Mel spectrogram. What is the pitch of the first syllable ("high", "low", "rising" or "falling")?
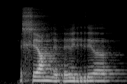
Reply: high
